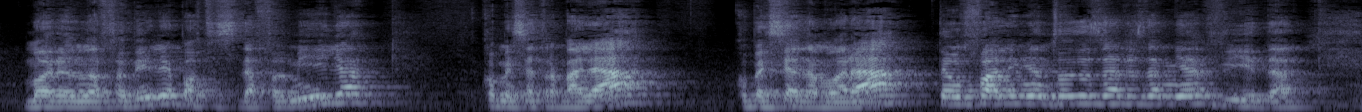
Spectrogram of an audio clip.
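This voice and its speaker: A man with a high pitch talks at a fairly quick pace with lively intonation. Noticeable background noise and audible room echo surround him. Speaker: entrepreneur and life coach. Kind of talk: personal testimony monologue. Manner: fast; hesitant fillers.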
